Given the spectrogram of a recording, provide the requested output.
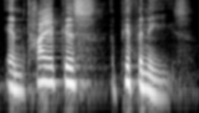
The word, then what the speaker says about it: Antiochus Epiphanes: weird named weird dude antiochus epiphanes all right let me spell that for you a-n-t-i-o-c-h-u-s like antioch antiochus epiphanes e-p-i-p-h-a-n-e-s antiochus epiphanes now who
